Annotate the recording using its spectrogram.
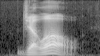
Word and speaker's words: Jello: My aunt would pronounce jello with the emphasis on the O. Jello. – Jello.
